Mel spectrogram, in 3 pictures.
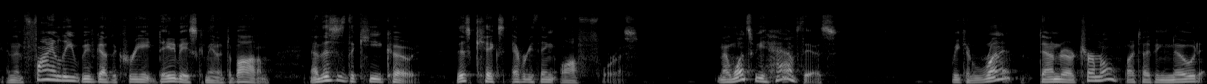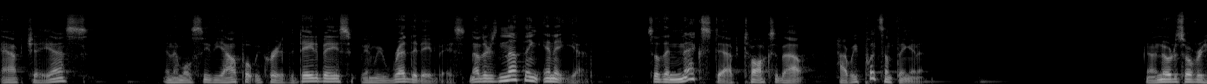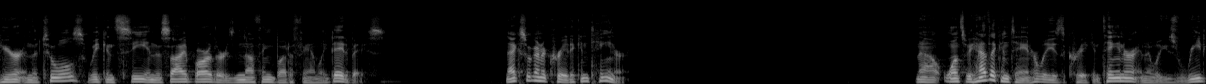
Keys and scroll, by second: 2.1 Return, 2.1-5.8 typing, 8.6 ctrl+`, 9.7-11.5 typing, 12.6 Return, 17.3 shift+super+e, 25.2 Return, 26.0 super+b, 27.4 super+j, 31.6 Return, 32.0 super+v.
